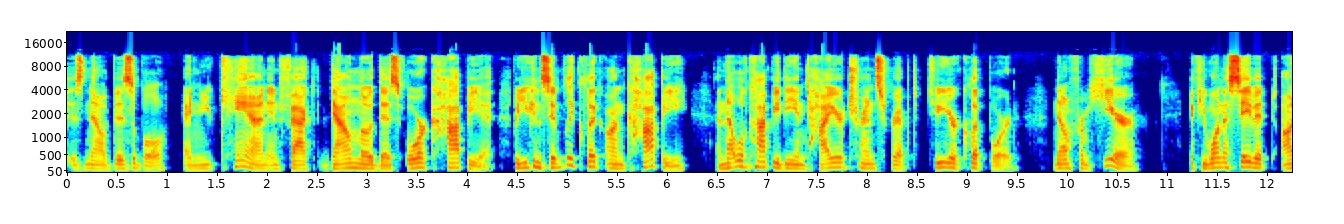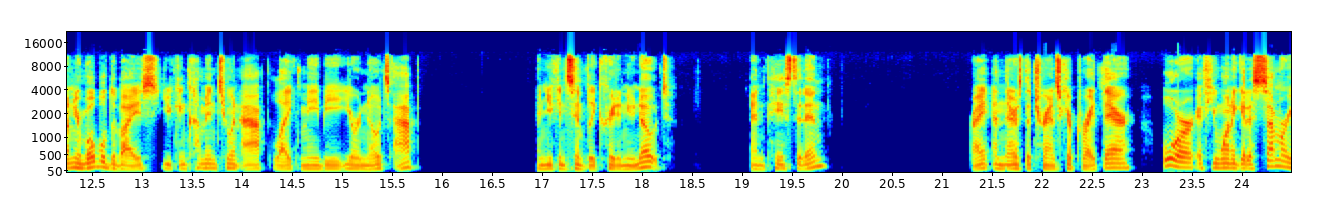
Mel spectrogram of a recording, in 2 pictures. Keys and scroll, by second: 19.7 super+v.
